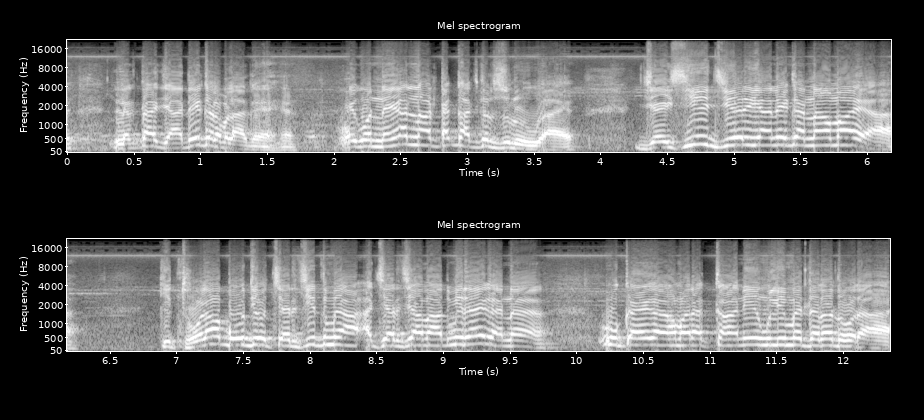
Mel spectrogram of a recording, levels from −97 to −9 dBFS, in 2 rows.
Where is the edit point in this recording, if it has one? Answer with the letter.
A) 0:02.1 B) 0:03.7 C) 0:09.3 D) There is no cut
A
